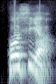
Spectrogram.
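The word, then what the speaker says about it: ہوسیع: زیر، نوحہ، حزقییل، دانییل، ہوسیہ، ہوسیہ عین پہ ختم ہوتا ہے، عین کے اوپر زبر ہے، ہوسیہ، یویل، آموس، عبدیہ، یونا۔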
